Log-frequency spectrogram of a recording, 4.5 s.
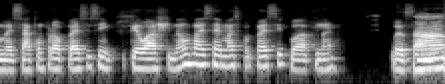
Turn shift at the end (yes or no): yes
